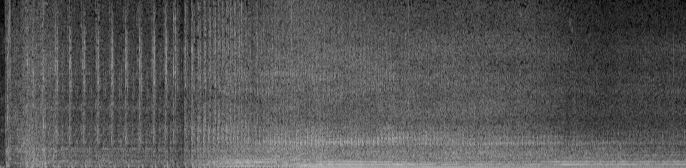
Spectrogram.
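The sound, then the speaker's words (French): A lawn mower engine sputters with rapid, choppy pulses for about two seconds, then catches and settles into a steady, loud droning hum with no voices. “Rue Guérin, ils avaient tous leur propre tondeuse estivale et souffleuse boréale”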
